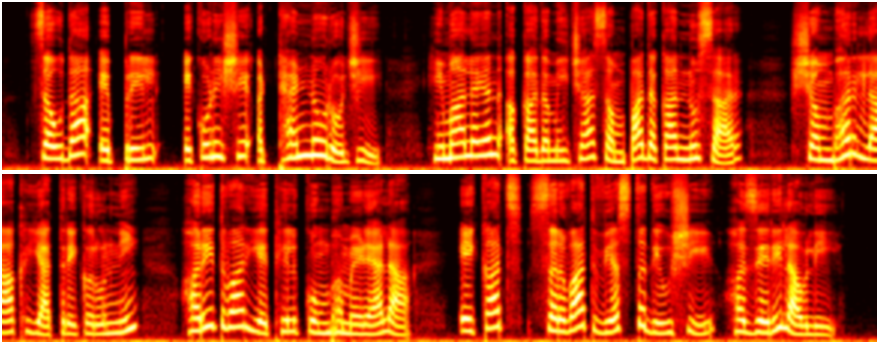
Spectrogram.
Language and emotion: Marathi, neutral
